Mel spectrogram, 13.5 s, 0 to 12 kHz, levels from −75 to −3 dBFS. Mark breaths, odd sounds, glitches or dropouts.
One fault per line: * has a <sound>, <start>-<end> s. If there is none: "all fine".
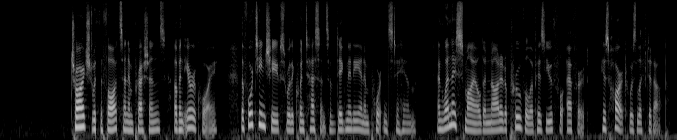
all fine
